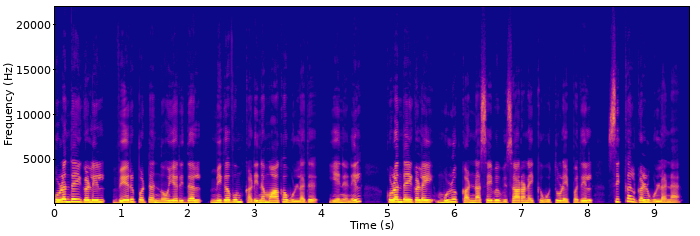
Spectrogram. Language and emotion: Tamil, neutral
